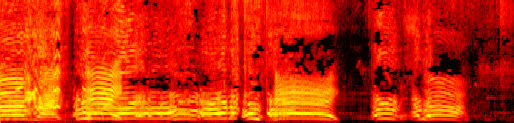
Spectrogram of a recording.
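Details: A crew of registered coonhounds, Blueticks, Redbones and Black and tans, near Kingston, Ontario, Canada, give drawn-out, quavering bays with rich harmonics, several voices overlapping, then two shorter howls after a brief silence.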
